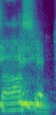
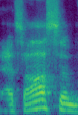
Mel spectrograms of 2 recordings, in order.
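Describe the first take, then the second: First: Higher, more excited repeat. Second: Said in the usual way. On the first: Real, not acted. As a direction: lift it up with enthusiasm.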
